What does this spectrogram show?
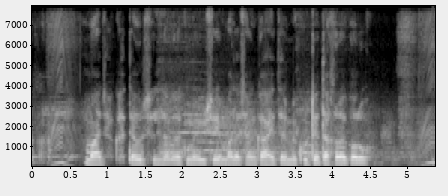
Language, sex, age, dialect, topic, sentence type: Marathi, female, 18-24, Standard Marathi, banking, question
